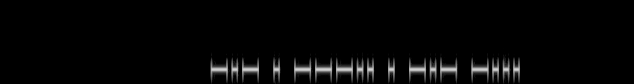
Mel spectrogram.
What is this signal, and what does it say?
Morse code, heard as a keyed tone, about 22 wpm, 700 Hz. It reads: KE8EKB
